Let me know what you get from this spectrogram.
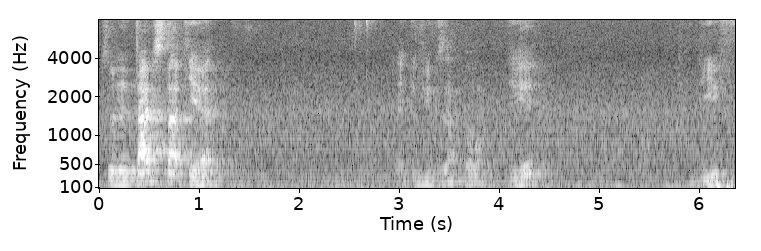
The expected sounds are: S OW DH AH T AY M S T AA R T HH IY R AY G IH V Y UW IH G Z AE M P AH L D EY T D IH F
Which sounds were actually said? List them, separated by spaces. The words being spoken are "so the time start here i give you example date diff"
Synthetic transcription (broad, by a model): S OW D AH T AY M S T AA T HH IY L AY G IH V Y UW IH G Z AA M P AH L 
